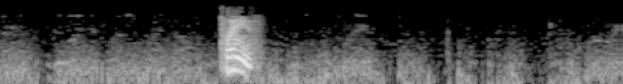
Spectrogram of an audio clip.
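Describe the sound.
A single short, loud boat horn blast cuts in briefly over low murmuring voices, then fades as quiet talk continues.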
